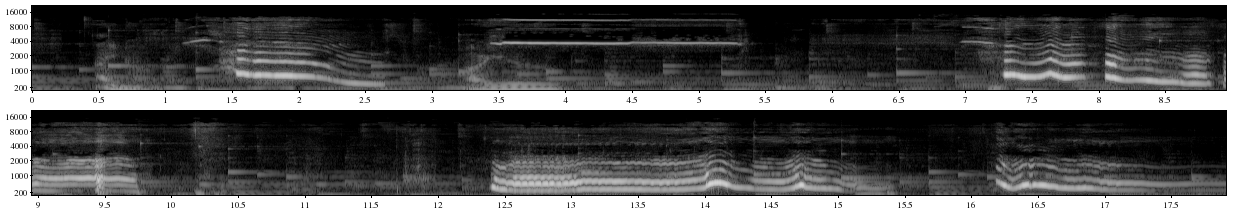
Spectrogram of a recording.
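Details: Tired German Shorthaired Pointer named Tundra throwing a vocal tantrum after a day at the dog park, long drawn-out whines and howl-like moans that rise and fall in several bursts, over soft background music and a woman asking what is wrong.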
